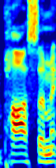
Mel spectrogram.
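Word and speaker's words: opossum: Osum O is silent. You just say possum.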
